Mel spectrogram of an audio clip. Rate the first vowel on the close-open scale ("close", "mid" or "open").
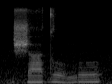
open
